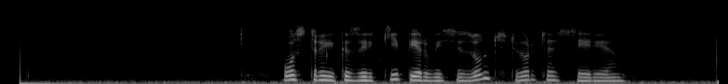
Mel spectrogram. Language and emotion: Russian, neutral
